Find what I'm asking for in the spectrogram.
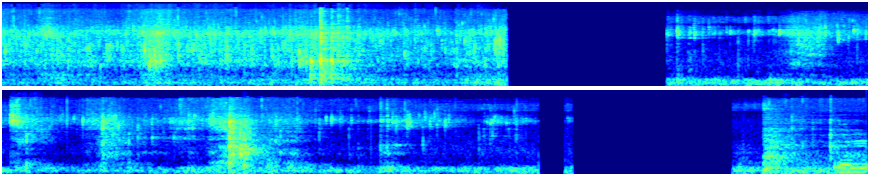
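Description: Four cut dried red chillies fry in hot oil along with browning garlic, a close steady sizzle with crackling pops, broken by two short silent gaps.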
